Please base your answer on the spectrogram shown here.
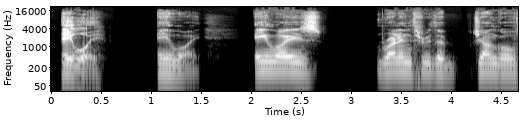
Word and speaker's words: Aloy: Aloy.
